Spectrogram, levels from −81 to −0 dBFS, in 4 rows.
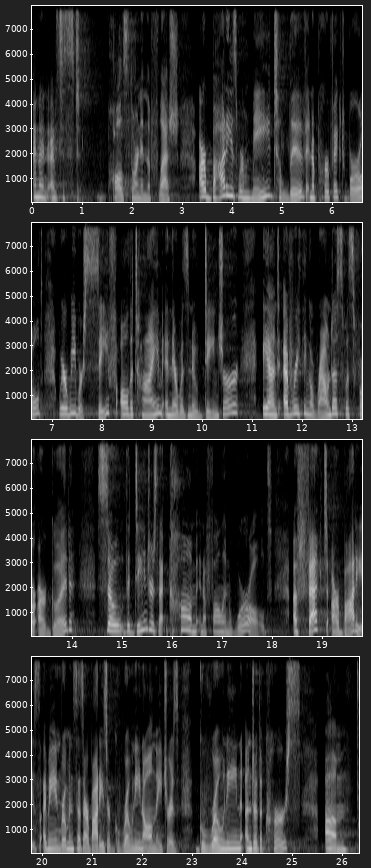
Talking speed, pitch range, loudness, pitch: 155 wpm, 195-245 Hz, -30 LUFS, 220 Hz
